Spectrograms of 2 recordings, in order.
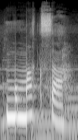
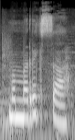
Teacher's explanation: fonem n pada morpem men dan pen berubah menjadi m apabila bentuk dasarnya mengikuti berawal dengan fonem p b f misalnya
